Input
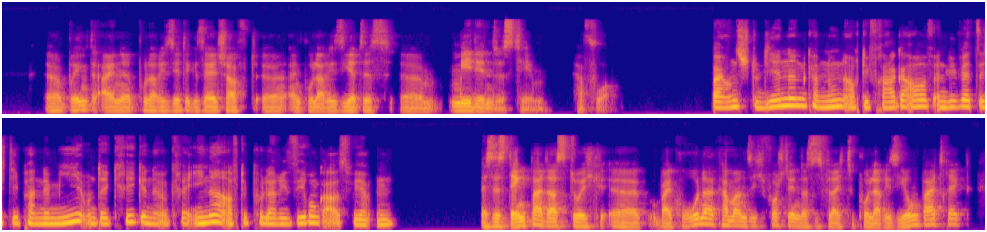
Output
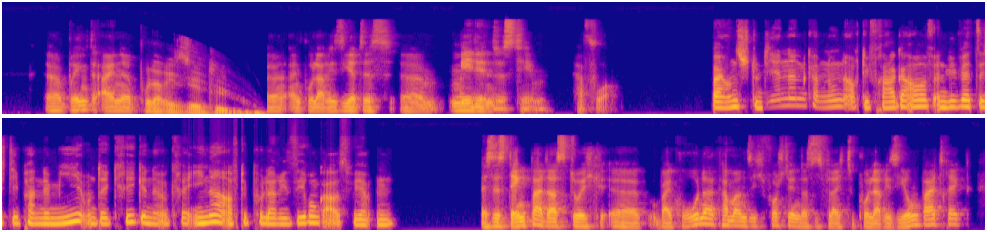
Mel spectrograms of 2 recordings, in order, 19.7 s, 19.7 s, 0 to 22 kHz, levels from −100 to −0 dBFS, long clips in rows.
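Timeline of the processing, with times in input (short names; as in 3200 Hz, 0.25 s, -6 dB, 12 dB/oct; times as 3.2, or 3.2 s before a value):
1.2 tape stop 1.46 s
3.64–5.8 doubler 22 ms -6 dB
7.59–8.62 HPF 1100 Hz -> 280 Hz
9.23–10.79 mismatched tape noise reduction encoder only
11.62–13.67 median filter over 3 samples
15.91–18.43 bell 1700 Hz -8.5 dB 0.76 oct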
